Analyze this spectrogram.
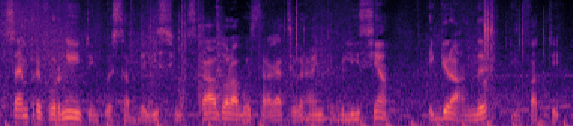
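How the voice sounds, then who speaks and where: A man's voice: fairly low pitch, steady tone, brisk, music in the background. A teenage male vlogger enthusiastically presenting products to viewers in an unboxing, speaking outdoors at a table. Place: outdoors at a patio table in a garden.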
